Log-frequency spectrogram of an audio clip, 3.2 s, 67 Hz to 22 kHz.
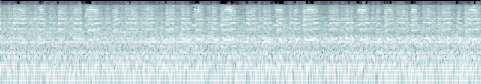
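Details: Daewoo Lanos 1.6 16v, 93–100k km, thin steady whine since winter when heater, blower and accessories are switched on, gone with loads off; owner suspects timing belt, idlers or water pump. Cause unconfirmed.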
